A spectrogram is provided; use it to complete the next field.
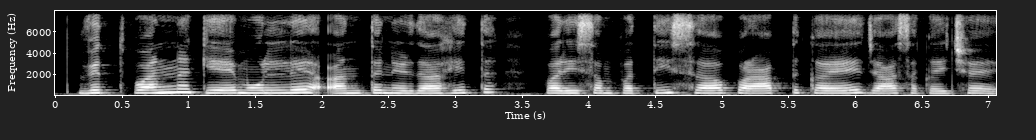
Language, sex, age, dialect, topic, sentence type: Maithili, female, 25-30, Southern/Standard, banking, statement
